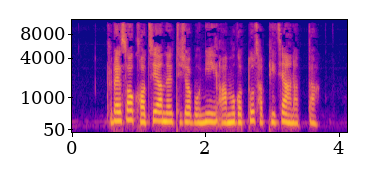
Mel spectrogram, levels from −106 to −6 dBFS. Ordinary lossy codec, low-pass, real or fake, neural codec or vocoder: MP3, 48 kbps; 10.8 kHz; fake; codec, 24 kHz, 3 kbps, HILCodec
